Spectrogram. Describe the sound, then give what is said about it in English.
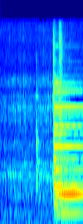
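A clock ticks: a soft tick, then a sharper, louder one that leaves a bright metallic ring hanging in the air. No voices. “I'm gonna break that obnoxious clock.”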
